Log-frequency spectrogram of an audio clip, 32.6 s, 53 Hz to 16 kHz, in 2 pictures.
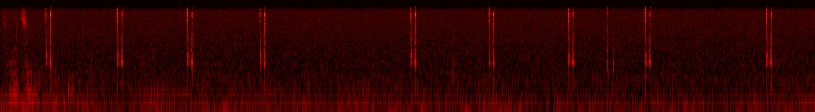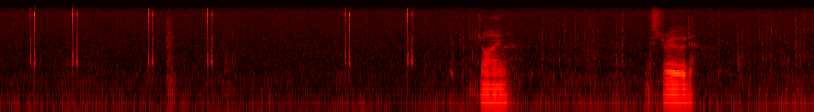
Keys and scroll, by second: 25.5 Return, 28.2 d, 28.7 Return, 30.6 Escape, 32.1 e, 32.3 BackSpace.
